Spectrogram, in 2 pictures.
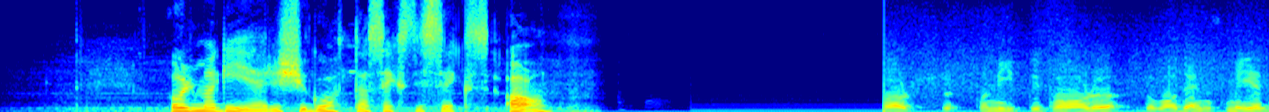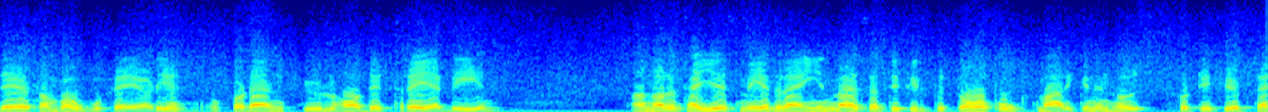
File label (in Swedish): Kroppa, dialekter; Svenska sagor; Folkminnen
